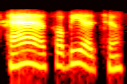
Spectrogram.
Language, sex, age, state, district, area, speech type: Bengali, female, 30-45, West Bengal, Paschim Medinipur, rural, conversation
